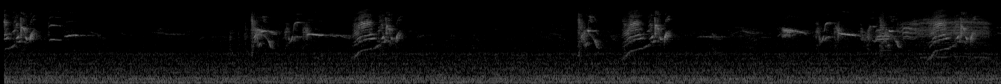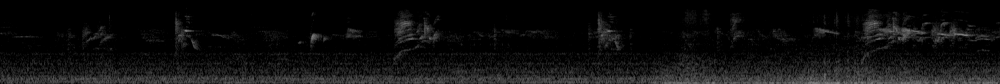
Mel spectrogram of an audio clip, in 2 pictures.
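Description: Small garden birds calling in snow: short, high chirps and down-sweeping notes every second or two. A low rumble comes in near the end.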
